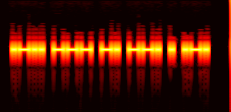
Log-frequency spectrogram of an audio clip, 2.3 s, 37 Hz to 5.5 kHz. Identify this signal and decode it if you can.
Morse code, heard as a keyed tone, about 34 wpm, 600 Hz. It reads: LONGER
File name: the old man and the sea / the old man and the sea 1 35wpm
